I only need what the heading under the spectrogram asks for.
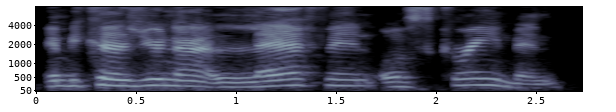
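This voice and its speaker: A young woman with a deep voice hosting a podcast, chatting in an animated, emphatic way with playful repetition. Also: measured pace. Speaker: podcast host. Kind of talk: casual chat.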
